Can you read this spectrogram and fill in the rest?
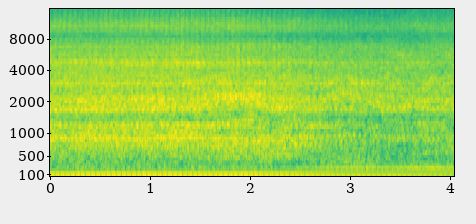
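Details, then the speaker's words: Wright Stander ZK mower after hydro pulley replacement: steady, even engine note with a constant high-pitched whir from the deck, no knocks or squeals; runs smoothly though some whirring remains. "It's pretty smooth."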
